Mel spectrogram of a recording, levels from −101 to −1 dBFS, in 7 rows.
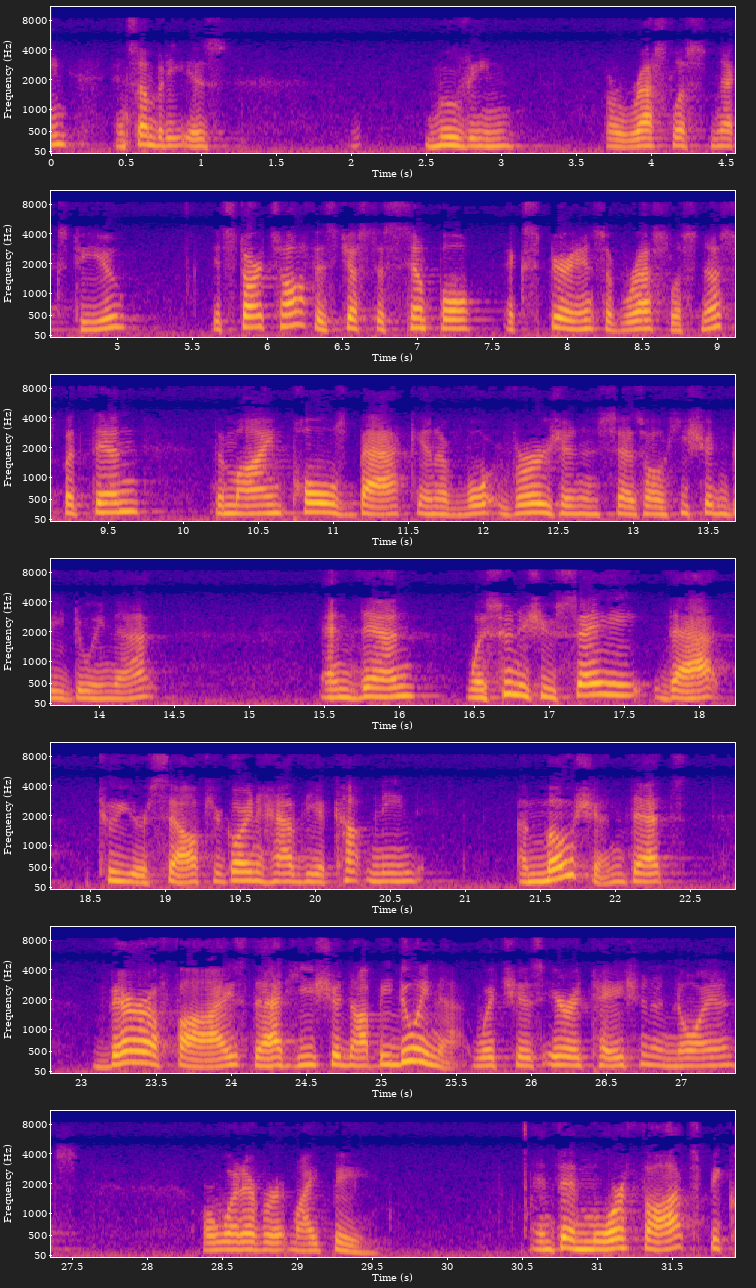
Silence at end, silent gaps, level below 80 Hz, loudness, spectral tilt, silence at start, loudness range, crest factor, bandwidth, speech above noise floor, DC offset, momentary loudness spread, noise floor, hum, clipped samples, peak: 0 s; none; -52 dBFS; -22 LUFS; -8.5 dB/octave; 0 s; 6 LU; 18 dB; 8.6 kHz; 32 dB; under 0.1%; 11 LU; -53 dBFS; none; under 0.1%; -4 dBFS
